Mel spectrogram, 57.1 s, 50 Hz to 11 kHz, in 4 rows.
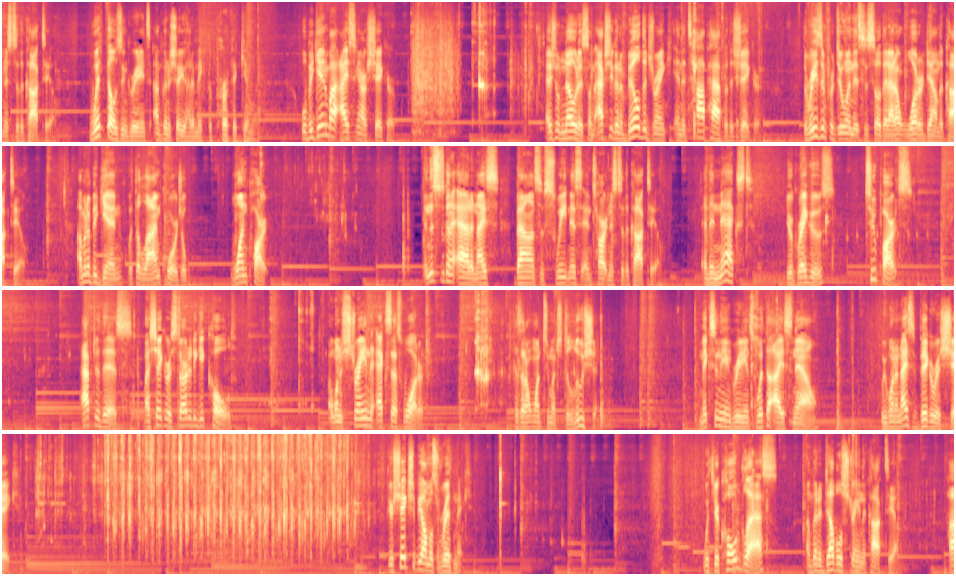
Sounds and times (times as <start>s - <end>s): Speech: 0.0s - 3.9s, 4.5s - 5.9s, 8.2s - 11.4s, 12.0s - 14.6s, 15.4s - 17.1s, 17.7s - 18.3s, 20.6s - 24.2s, 24.8s - 28.0s, 29.8s - 32.0s, 33.4s - 35.0s, 36.2s - 37.6s, 39.0s - 40.8s, 41.8s - 43.1s, 48.6s - 49.9s, 53.4s - 56.4s
Music: 0.0s - 57.1s.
